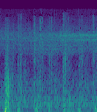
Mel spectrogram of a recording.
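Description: Footsteps from a post-apocalyptic wasteland video game sound as a character walks through a green, rainy area, a few soft, dull steps at an even pace.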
